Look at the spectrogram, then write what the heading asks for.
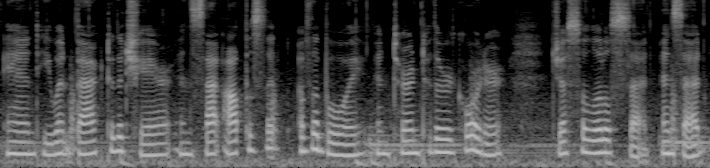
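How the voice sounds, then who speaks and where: Soft-spoken woman reading, lower-pitched voice. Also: slight background noise. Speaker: streamer reading a novel aloud. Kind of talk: ASMR audiobook reading.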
